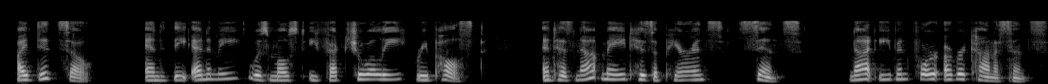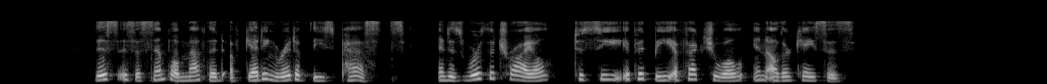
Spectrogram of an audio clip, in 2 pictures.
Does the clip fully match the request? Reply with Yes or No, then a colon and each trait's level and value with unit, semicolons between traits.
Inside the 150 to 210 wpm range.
No: slow, 135 wpm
